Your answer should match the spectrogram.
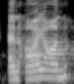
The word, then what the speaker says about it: an ion: So anion, meaning an ion, so it's a negative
